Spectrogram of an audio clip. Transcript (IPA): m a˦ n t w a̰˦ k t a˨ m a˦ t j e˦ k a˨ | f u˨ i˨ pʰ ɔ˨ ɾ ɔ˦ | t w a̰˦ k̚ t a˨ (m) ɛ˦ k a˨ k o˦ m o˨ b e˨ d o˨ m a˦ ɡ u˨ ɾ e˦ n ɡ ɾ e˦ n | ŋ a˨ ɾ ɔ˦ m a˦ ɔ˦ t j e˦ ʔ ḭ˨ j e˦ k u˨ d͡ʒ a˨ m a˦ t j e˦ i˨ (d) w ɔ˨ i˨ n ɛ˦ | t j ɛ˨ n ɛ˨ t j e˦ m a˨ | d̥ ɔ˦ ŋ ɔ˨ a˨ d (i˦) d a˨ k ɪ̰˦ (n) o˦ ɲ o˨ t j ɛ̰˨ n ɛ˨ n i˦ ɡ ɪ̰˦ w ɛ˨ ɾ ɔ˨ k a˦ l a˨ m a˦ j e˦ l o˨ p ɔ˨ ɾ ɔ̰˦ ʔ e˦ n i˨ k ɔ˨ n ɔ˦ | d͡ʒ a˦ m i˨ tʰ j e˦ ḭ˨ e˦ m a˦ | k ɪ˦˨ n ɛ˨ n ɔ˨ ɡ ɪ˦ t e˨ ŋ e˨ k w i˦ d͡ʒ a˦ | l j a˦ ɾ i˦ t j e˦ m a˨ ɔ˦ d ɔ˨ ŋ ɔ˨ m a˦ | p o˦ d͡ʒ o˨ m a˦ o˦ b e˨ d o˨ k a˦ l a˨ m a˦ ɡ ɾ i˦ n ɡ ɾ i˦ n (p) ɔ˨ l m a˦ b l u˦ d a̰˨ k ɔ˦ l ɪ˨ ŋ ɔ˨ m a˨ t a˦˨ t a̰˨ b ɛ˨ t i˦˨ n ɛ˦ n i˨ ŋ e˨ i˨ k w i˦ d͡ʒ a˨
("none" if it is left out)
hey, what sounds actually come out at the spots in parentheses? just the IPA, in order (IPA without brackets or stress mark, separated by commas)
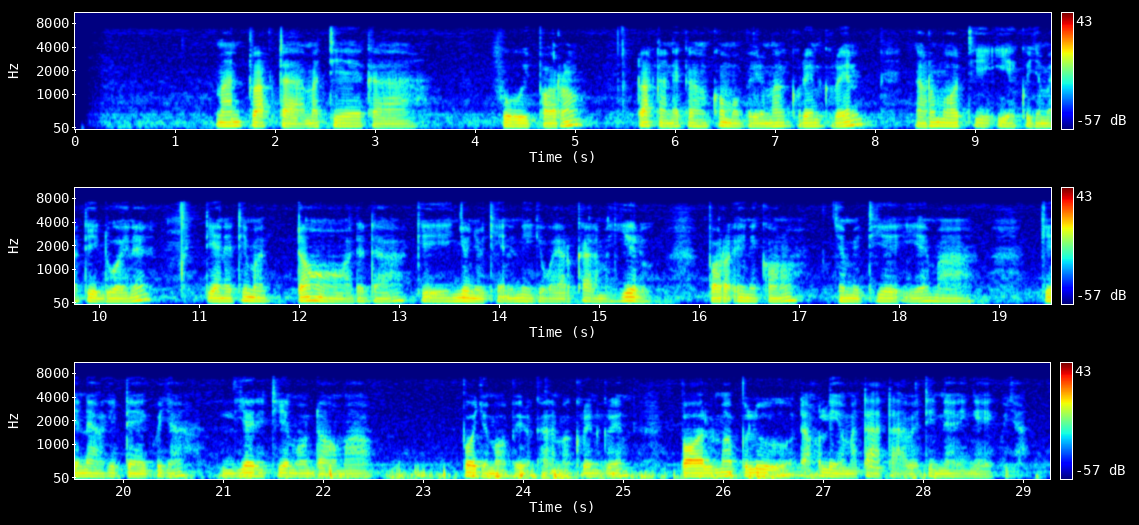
n, d, a˦, ɲ, p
